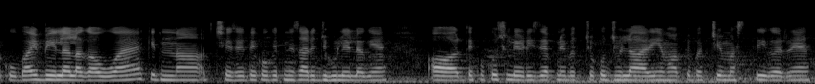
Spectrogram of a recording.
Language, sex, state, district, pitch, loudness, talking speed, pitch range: Hindi, female, Uttar Pradesh, Jyotiba Phule Nagar, 200 Hz, -30 LUFS, 235 wpm, 195-210 Hz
